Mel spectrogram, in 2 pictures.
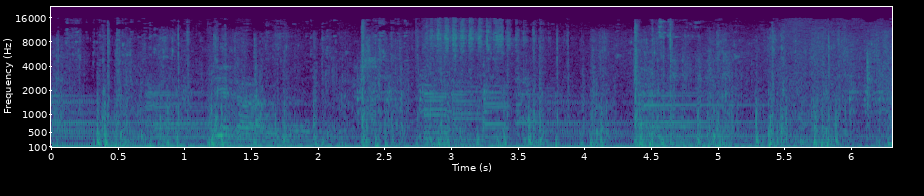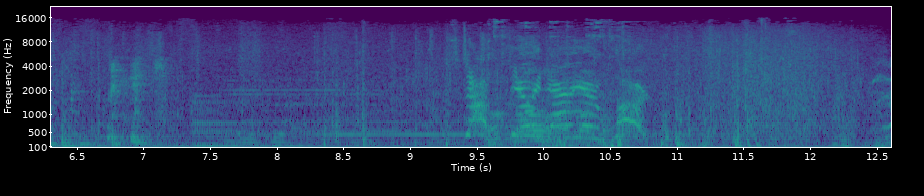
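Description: Horse hooves clip-clop steadily in the Red Dead Redemption video game, rhythmic and clear, mixed with game sounds, a brief whinny and someone talking.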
